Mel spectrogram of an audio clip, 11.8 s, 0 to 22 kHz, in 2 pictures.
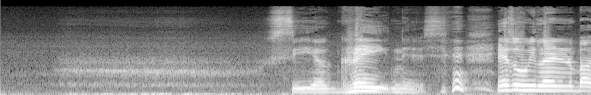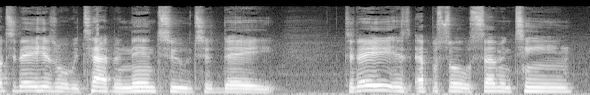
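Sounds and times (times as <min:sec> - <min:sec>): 
person inhaling and exhaling deeply during a guided group breathing moment: 0:00.4 - 0:02.9
speech: 0:02.7 - 0:08.8, 0:09.4 - 0:11.7.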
